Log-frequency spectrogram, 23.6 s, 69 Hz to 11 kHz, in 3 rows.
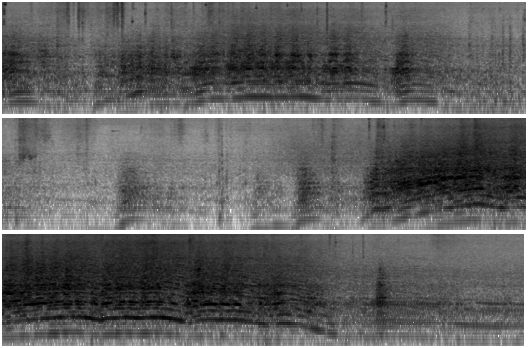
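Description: Shelby GT350 V8 revving hard while drifting on snow, loud sustained engine howl rising and falling with throttle, a quieter lull midway, then a long strong surge.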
